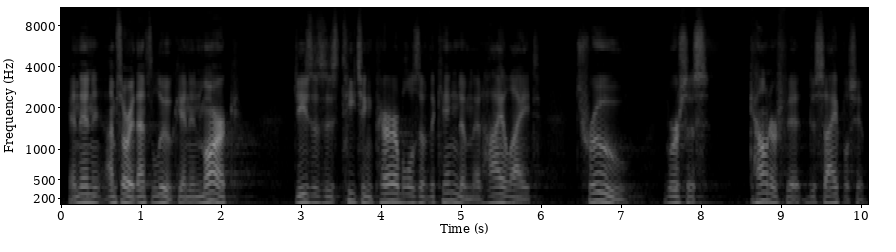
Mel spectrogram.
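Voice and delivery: ordinary delivery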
